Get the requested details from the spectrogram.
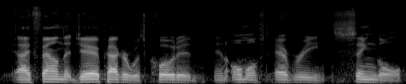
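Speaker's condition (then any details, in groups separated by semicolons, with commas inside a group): No condition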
